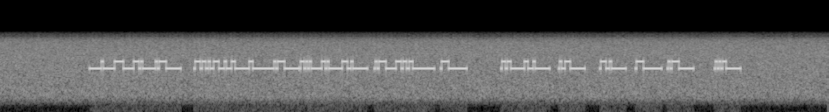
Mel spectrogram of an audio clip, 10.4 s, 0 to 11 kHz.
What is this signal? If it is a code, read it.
TTY/TDD text telephone tones (45.45 baud Baudot), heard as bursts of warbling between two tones, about 400 Hz shift, 1600 Hz centre, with phone line noise. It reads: THE AUVERGNE VOLCANOES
